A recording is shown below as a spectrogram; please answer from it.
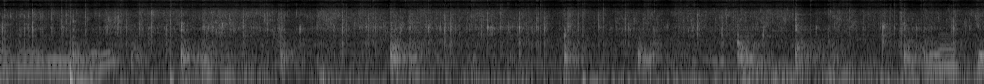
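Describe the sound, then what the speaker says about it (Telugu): Dried red chillies and curry leaves sizzle in hot oil for a tempering over radish dal, a continuous crackling fry with occasional stirring clinks, close and steady. "తాలింపు బాగా వేగిన తర్వాత ఆ పప్పులోకి అయితే ఈ తాలింపు వేసేసుకోవడమేనండి."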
